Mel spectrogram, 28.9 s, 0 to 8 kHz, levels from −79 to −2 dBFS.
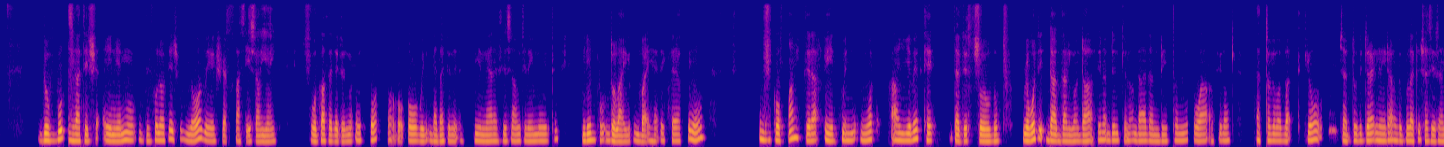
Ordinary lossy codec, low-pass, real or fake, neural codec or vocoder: AAC, 32 kbps; 7.2 kHz; fake; codec, 16 kHz, 0.5 kbps, FunCodec, trained on LibriTTS, 25 frames a second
